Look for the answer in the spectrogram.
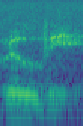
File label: Vox M Groovy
